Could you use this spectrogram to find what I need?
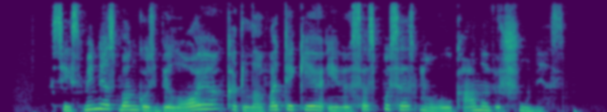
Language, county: Lithuanian, Vilnius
